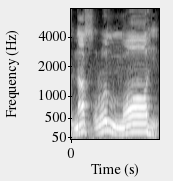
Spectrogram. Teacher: এখানে আমরা মোটা করবো কারণ পেশ আসছে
